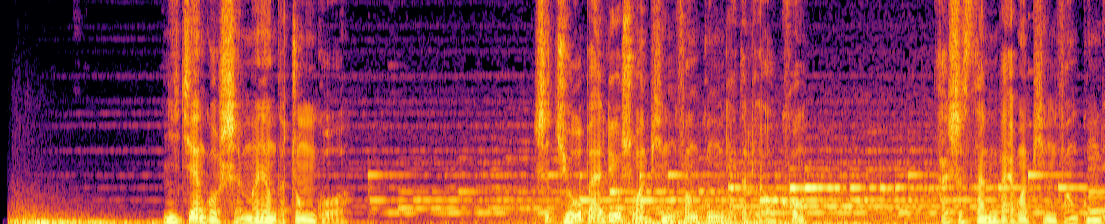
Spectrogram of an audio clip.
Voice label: 记录片航拍中国

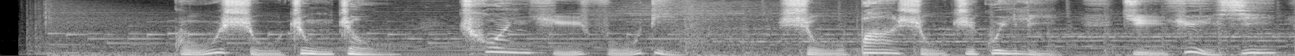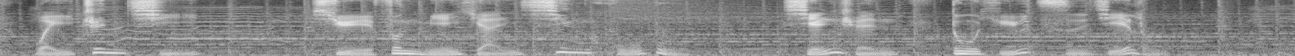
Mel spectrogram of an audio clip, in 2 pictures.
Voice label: 宣传类 城市宣传

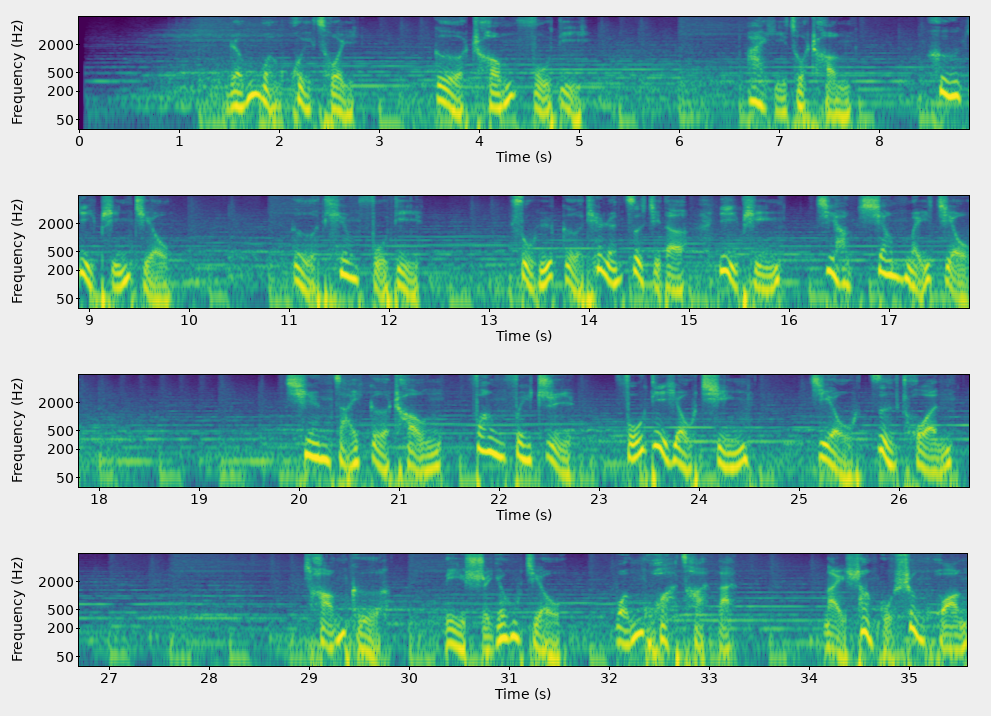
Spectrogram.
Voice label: 酒类宣传片

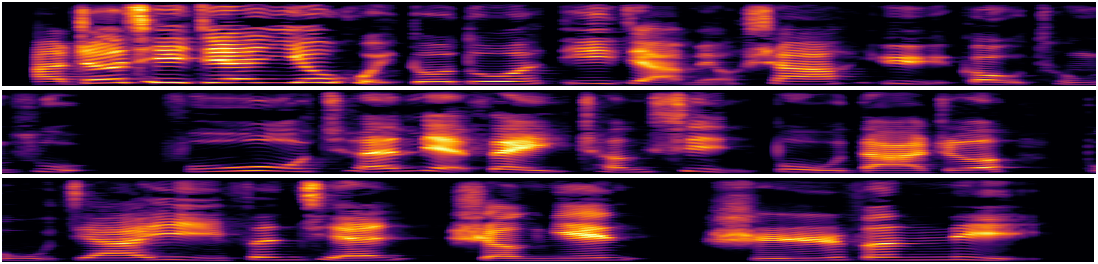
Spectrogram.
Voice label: 促销

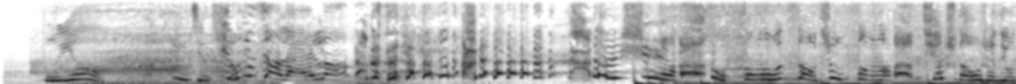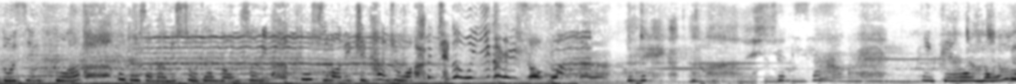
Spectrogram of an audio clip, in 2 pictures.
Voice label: 萝莉病娇

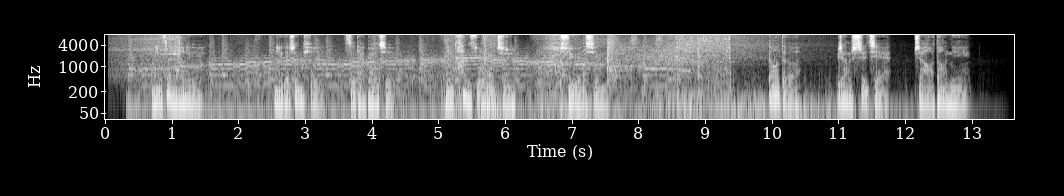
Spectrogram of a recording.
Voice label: 高端 男 洋气 时尚; 高德

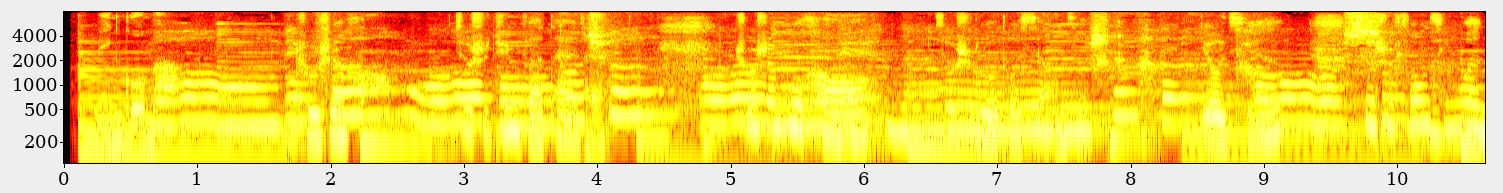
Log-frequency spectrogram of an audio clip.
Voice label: 民国 配音

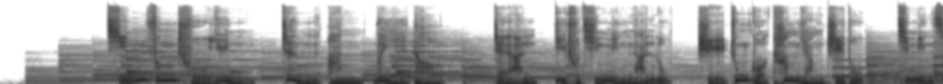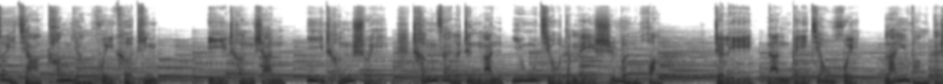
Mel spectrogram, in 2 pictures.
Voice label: 抒情纪录

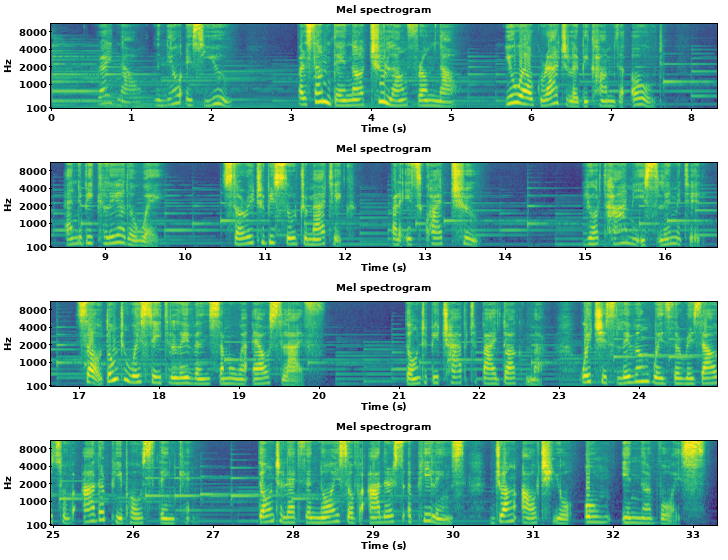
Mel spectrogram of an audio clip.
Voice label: 英语朗读

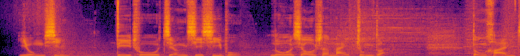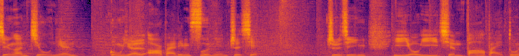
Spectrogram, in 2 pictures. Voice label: 宣传片大气

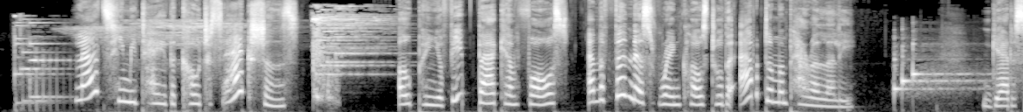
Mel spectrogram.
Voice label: 英文游戏

